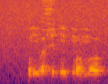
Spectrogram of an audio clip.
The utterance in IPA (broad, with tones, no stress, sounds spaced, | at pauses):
p u˥˨ ŋ u˩˧ ə̯ h i˧ p̚ ŋ u˧ t̚ m oː˧˩ m o˧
